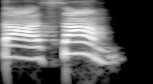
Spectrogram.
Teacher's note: तासा शब्द पूरा होने के बाद अनुस्वार, तो उसको आधा म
